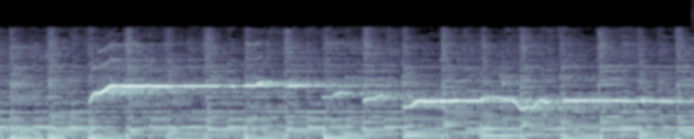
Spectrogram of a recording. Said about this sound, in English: I can hear that music yet. Grandma whistling, what a friend we have in Jesus.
